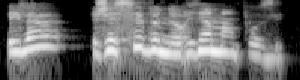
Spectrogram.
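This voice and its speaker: A woman hosting a personal podcast, telling her own story in a chatty, self-mocking and expressive way. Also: fairly high pitch, moderate pace, husky. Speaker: podcast host.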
